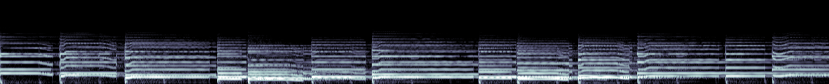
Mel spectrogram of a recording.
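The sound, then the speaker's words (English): Pedal steel guitar played country style, a run of many clear, sustained notes, each bent slightly in pitch by a pedal at its end before the next note enters, heard alone without talk. “I play the pitch bend pedal right at the end of the note and then quickly let up on it as I play the next note. It sounds like this.”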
